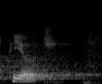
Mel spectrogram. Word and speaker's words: Pioche: obtain a bit more expertise we went to Pioche Nevada and yes that's how you pronounce it it's Pioche and we went there to visit Lincoln power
